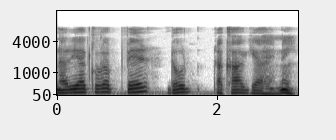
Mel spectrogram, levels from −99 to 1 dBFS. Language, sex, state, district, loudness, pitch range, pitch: Hindi, male, Arunachal Pradesh, Longding, -16 LUFS, 125-150 Hz, 135 Hz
